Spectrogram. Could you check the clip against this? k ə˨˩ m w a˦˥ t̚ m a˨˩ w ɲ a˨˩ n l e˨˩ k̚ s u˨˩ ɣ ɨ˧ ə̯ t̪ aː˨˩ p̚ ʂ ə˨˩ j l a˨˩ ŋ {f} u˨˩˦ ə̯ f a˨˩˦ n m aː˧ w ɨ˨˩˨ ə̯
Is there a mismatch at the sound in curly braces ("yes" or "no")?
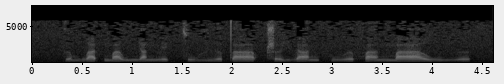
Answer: no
